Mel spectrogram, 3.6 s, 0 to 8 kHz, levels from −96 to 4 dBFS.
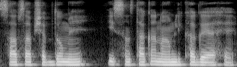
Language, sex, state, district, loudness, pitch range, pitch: Hindi, male, Himachal Pradesh, Shimla, -15 LUFS, 115-120 Hz, 120 Hz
